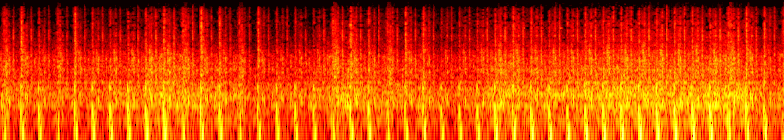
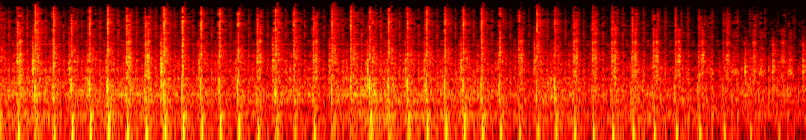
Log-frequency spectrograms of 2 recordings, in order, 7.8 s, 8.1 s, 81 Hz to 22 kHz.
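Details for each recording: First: 1946 International LBBR 3-5 hp hopper-cooled single-cylinder engine off a hay press, with a homemade glasspack muffler fitted: regular, evenly spaced firing pulses at a constant pace with a smooth, damped exhaust note; normal running. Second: 1946 International LBBR 3-5 hp hopper-cooled engine off a hay press, with its muffler before the swap: sharp, evenly spaced exhaust cracks about 160 a minute over light mechanical clatter; harsh, barking note.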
